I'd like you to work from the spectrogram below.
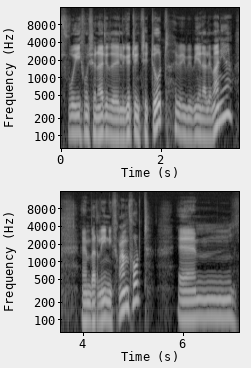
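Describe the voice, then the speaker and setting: A man with an unremarkable speaking voice. His pitch sits fairly low, with ordinary variation. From Argentina. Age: 60s. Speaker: theatre director and cultural manager. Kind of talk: interview. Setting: radio studio.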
